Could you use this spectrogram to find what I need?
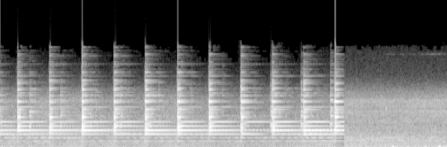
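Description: A railroad crossing bell rings.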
